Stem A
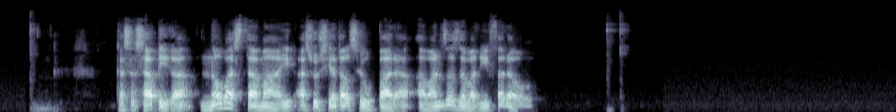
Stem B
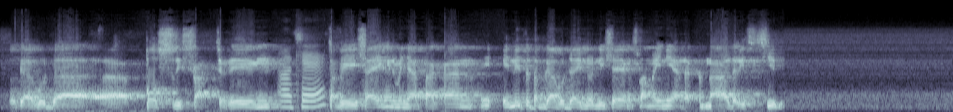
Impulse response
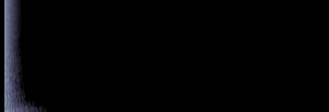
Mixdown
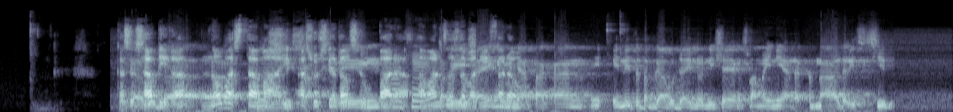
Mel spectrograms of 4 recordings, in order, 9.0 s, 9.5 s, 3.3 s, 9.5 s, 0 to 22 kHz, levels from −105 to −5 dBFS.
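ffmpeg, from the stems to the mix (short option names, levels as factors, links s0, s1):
-filter_complex "[0:a]highpass=f=1100:p=1,volume=0.841,asplit=2[s0][s1];[s1]volume=0.237[s2];[1:a]adelay=1100,volume=0.398[s3];[2:a]atrim=start_sample=2205[s4];[s2][s4]afir=irnorm=-1:irlink=0[s5];[s0][s3][s5]amix=inputs=3:normalize=0,lowshelf=f=120:g=11.5"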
